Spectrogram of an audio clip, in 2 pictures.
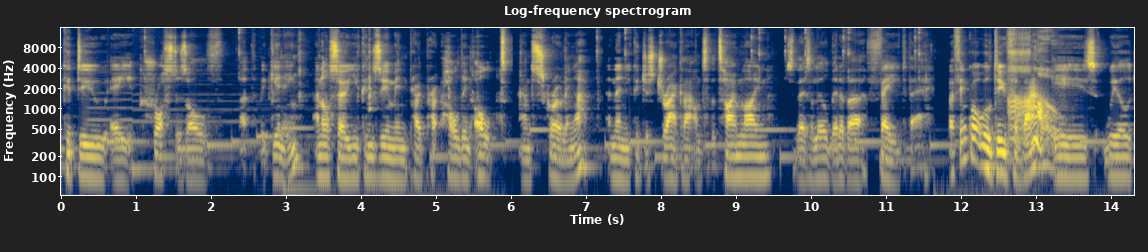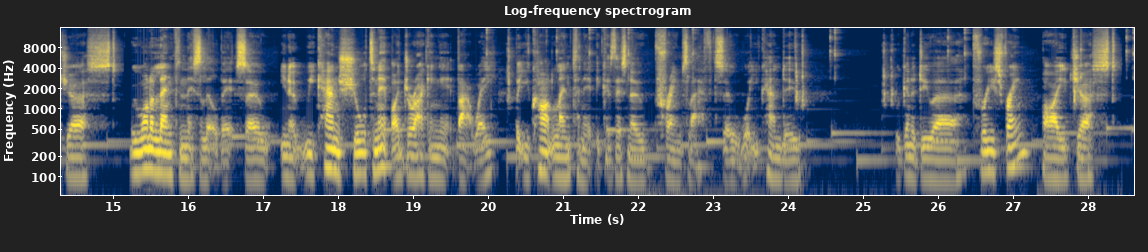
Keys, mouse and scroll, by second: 1.0 click, 2.7 alt+scroll up 1, 3.3 alt+scroll down 1, 4.0-5.0 scroll down 1, 5.4 alt+scroll up 1, 6.7-7.0 scroll up 1, 7.0 click, 15.1 click, 17.2 click, 20.2 z, 20.8 click, 24.0 b, 24.4 click, 25.2 a, 26.0 click, 27.3 click, 27.7 b, 28.4 click.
